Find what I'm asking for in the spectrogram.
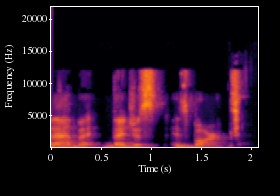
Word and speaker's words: barre: the barre. Is it barre? Is that how they say it? Or bar? – Bar, yes. Bar.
